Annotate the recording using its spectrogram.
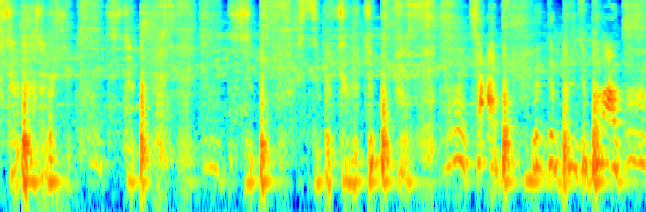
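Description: Solo human beatboxing: a fast run of mouth-made drum sounds, sharp clicks and pops with hissing hi-hat sounds, mixed with short hummed, pitched vocal notes.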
